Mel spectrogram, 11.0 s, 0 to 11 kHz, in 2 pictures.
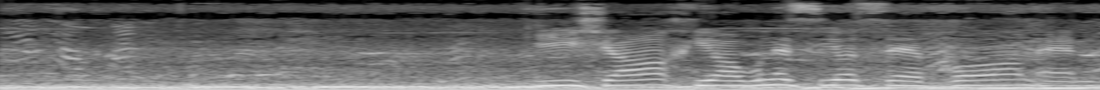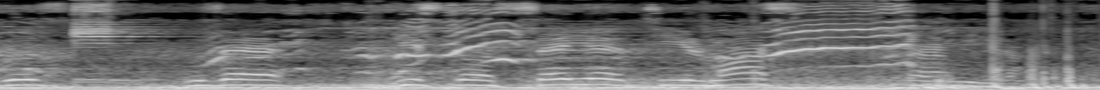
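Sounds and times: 
constant low street rumble: 0:00.0 - 0:11.0
speech: 0:02.8 - 0:10.7
woman screaming during a street struggle: 0:09.2 - 0:10.2.

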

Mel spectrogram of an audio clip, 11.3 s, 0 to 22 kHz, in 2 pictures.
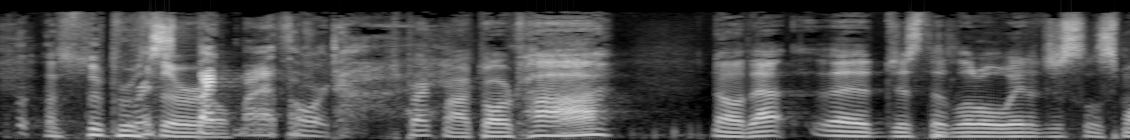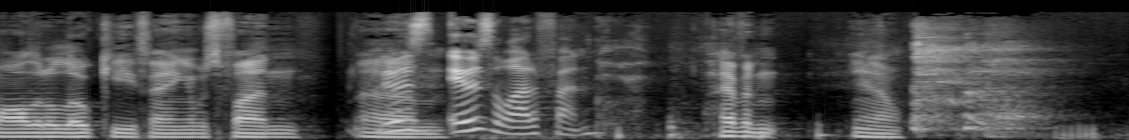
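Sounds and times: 
speech: 0:00.1 - 0:10.5
person coughing: 0:10.2 - 0:11.2.

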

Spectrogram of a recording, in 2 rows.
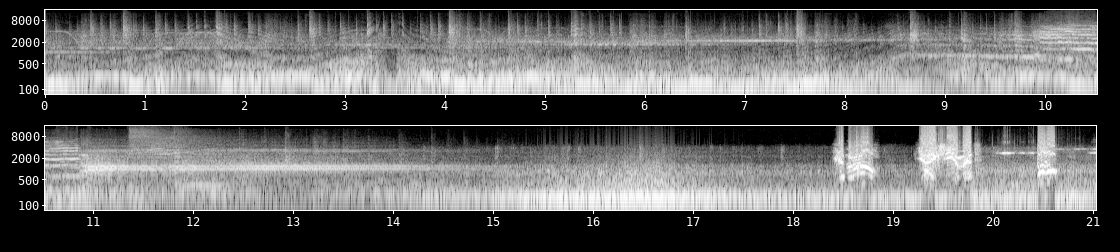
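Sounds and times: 
truck engine running with high mechanical whine: 0:00.0 - 0:09.9, 0:10.8 - 0:21.0.

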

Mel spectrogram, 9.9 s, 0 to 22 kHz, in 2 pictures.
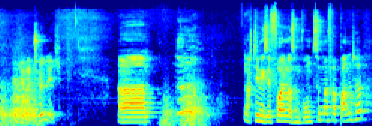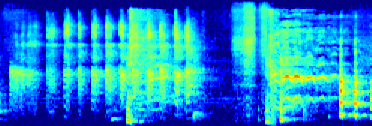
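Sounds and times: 
speech: 0:00.4 - 0:01.0, 0:01.6 - 0:05.3, 0:06.6 - 0:07.0, 0:08.5 - 0:08.8
toy duck squeaky quacking: 0:05.1 - 0:07.6
laughter: 0:08.4 - 0:09.9.

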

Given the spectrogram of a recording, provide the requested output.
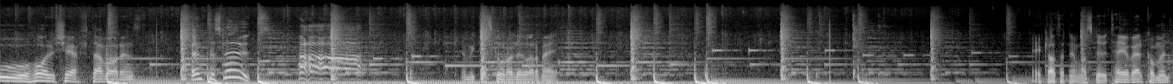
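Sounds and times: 
speech: 0:00.0 - 0:03.4, 0:04.6 - 0:05.8, 0:10.3 - 0:11.7
punchy booming drum hits: 0:01.1 - 0:09.5
band playing a song: 0:01.1 - 0:09.6
laughter: 0:02.9 - 0:03.7.

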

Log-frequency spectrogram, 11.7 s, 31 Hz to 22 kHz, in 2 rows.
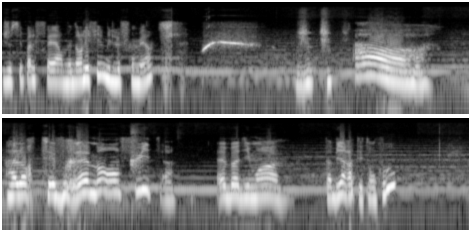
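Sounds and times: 
speech: 0:00.0 - 0:02.4, 0:03.7 - 0:10.9
mouth whistle rising in pitch: 0:02.5 - 0:03.4.

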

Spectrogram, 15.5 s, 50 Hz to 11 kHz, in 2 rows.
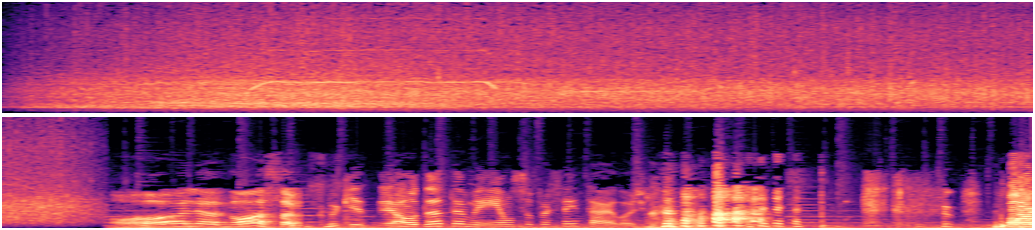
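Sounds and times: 
crowd applauding: 0:00.0 - 0:08.6
speech: 0:08.5 - 0:13.9, 0:15.2 - 0:15.4
laughter: 0:12.6 - 0:15.2.

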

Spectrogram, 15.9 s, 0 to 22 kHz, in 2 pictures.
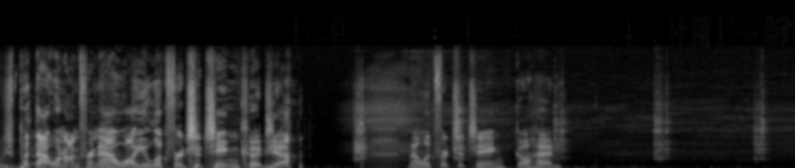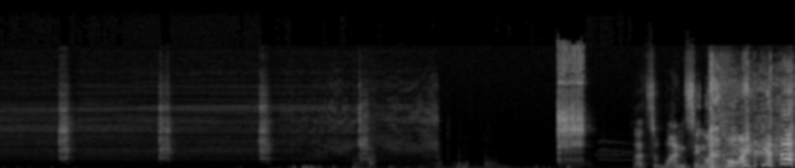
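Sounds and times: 
speech: 0:00.0 - 0:05.7, 0:14.3 - 0:15.9
clock ticking: 0:03.5 - 0:05.8, 0:06.5 - 0:06.8, 0:07.5 - 0:07.8, 0:08.5 - 0:08.9, 0:09.5 - 0:09.8, 0:10.5 - 0:10.8
laughter: 0:15.0 - 0:15.9.

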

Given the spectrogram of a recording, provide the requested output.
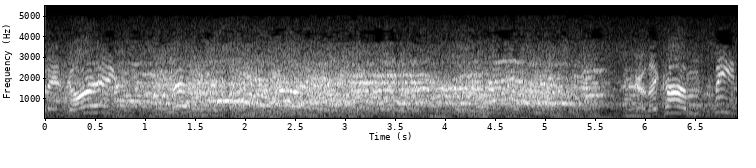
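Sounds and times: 
large crowd roaring and cheering: 0:00.0 - 0:06.9.

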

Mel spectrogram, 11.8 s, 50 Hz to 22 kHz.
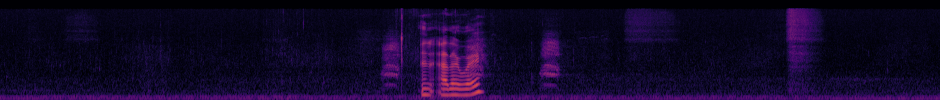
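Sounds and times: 
steady low hum: 0:00.0 - 0:11.7
raven cawing: 0:04.8 - 0:05.1, 0:06.7 - 0:07.1
speech: 0:05.3 - 0:06.2
soft breathy bursts: 0:07.3 - 0:10.4.

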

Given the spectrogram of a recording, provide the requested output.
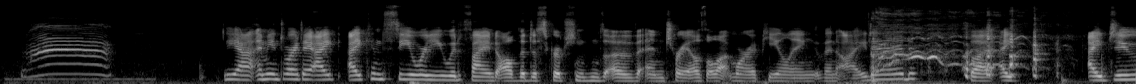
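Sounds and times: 
faint steady hum: 0:00.0 - 0:11.3
cat meowing: 0:00.2 - 0:01.2
speech: 0:02.2 - 0:10.2, 0:10.9 - 0:11.3
laughter: 0:08.7 - 0:10.8.

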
